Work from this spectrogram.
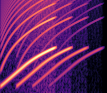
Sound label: charge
